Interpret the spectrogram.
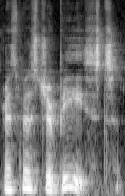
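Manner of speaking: high-pitched imitation of a niece; light, high "oh" of recognition; niece's voice. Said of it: "my niece came in".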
